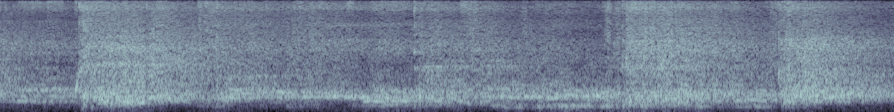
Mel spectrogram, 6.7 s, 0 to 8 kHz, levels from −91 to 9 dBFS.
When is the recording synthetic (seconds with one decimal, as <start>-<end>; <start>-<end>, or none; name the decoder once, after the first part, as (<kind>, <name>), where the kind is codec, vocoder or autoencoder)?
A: none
